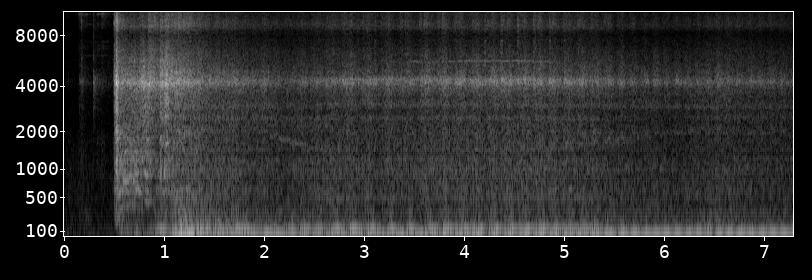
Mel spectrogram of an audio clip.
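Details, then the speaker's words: 1990 Ford Mustang 5.0 GT V8, sat over 4 years with engine apart, new fuel pump: catches and settles into lumpy stumbling idle while injectors are hammered; three-cylinder misfire, two bad injectors driver side, one passenger side, suspected sticking. "i've run into a couple of problems i've got three cylinder misfires i've got two injectors bad on the driver's side of the car and one bad on the passenger side"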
